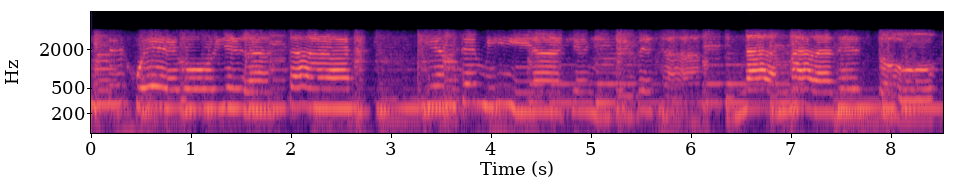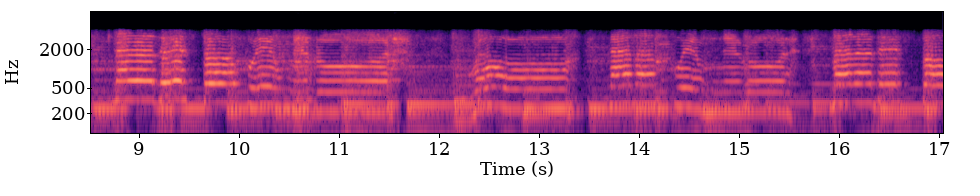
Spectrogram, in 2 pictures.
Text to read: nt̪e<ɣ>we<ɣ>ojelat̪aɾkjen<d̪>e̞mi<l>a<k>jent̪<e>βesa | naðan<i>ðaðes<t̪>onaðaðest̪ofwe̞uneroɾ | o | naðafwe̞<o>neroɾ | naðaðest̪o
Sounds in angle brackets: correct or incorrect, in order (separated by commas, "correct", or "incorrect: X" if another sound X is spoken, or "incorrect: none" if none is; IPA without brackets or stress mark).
incorrect: x, correct, incorrect: t̪, incorrect: ɾ, correct, correct, incorrect: a, correct, incorrect: u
